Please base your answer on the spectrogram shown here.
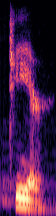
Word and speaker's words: tear: If it means the watery substance falling from your eyes, that's pronounced as tear, teardrops. But if you refer to the verb meaning uh, to tear down, okay, so to rip,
